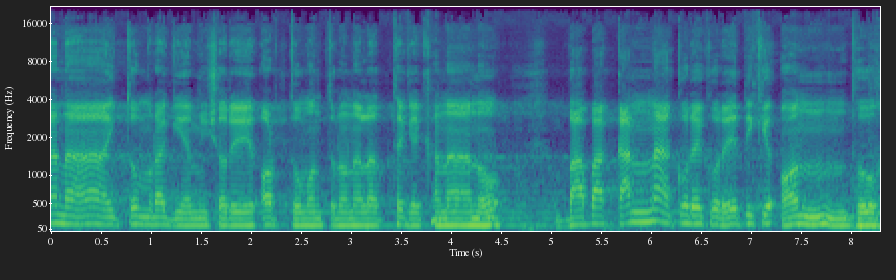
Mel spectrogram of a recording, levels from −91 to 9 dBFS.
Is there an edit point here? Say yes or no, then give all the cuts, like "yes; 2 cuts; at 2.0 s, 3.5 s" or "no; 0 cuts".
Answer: no; 0 cuts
